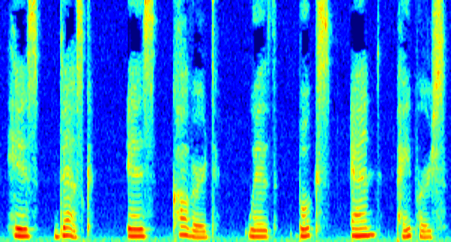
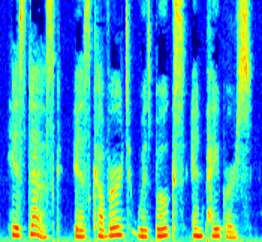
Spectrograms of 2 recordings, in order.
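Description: First: Slow, deliberate sentence reading. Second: Said in the usual way. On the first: Shown as a demonstration. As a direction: read it slowly for learners. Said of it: "好，慢慢来读". (慢慢朗读) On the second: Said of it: "慢慢来读".

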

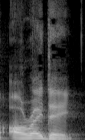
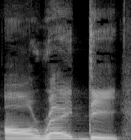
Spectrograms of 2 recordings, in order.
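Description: First: "already" mispronounced ending in day; wrong ending. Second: "already" ending in dee; slow "already" with a long ee at the end; correct ending. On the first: Retold or imitated. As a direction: imitate learners saying "already" as all-ray-day. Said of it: "很多同学会把它读成already". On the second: Shown as a demonstration. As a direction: finish "already" on dee, clearly. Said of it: "是一个D".

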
